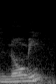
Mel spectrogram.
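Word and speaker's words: Nomi: that middle screen, and I call it as Know Me. It's spelled as N-O-M-I. It's basically Know Me as a driver, but it's Know Me.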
